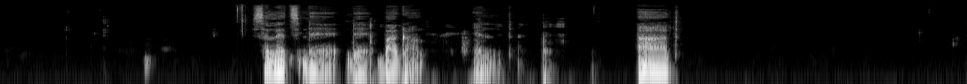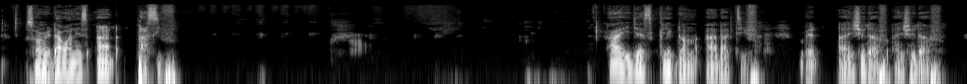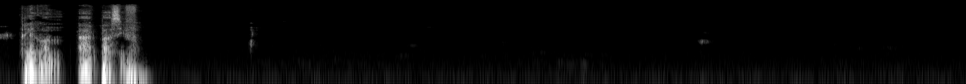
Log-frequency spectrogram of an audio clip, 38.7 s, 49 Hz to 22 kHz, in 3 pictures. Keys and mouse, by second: 35.0 right click.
